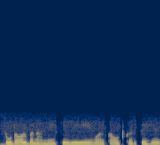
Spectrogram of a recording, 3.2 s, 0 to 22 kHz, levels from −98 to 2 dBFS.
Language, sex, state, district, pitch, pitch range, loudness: Hindi, female, Chhattisgarh, Sarguja, 225 Hz, 220-235 Hz, -26 LUFS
